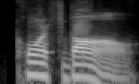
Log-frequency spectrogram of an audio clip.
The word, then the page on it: korfball: American English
